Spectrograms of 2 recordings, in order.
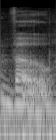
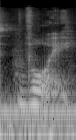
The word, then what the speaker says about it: voy: its first the B it's not Voe what is it it's boy yo voy never know thrice in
